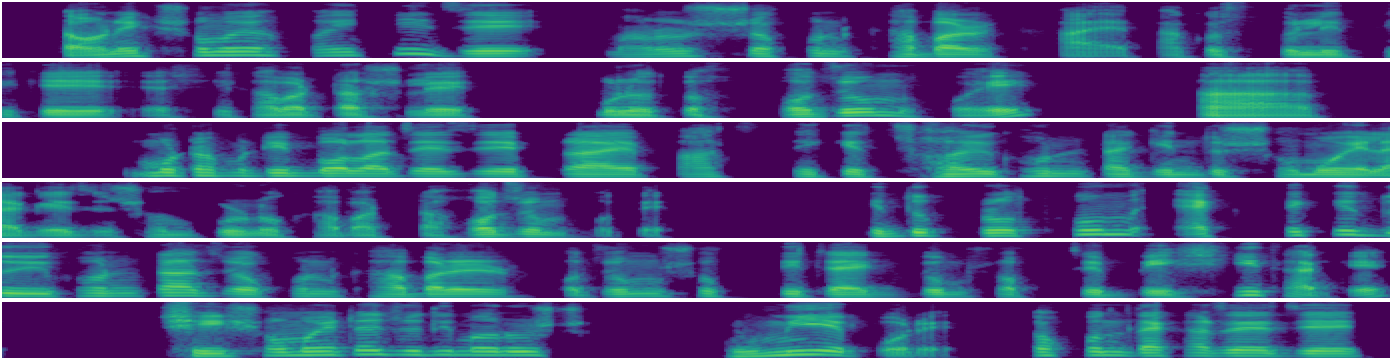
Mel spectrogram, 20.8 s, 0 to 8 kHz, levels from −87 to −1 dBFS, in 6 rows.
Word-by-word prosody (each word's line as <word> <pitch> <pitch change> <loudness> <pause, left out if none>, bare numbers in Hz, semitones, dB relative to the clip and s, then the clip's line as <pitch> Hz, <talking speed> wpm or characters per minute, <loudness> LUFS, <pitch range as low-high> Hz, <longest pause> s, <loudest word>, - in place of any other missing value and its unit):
তা - - +5
অনেক 130 +1 +2
সময় 180 +1 +2
হয় 165 0 -5
কি 255 - -6
যে 130 0 +5 0.3
মানুষ 120 +4 -4
যখন 130 +2 -3
খাবার 110 -1 +4 0.2
খায়, - - -3
পাকস্থলী 100 0 -3
থেকে 100 - +1 0.2
এ - - -7
সে - - -16
খাবারটা - - 0
আসলে 95 +1 0 0.4
মূলত - - 0 0.2
হজম 135 +11 +3
হয়ে 85 - +3 0.5
আ - - +5 0.8
মোটামুটি 155 -2 +1
বলা 135 -1 +6
যায় 125 -1 +2
যে 125 - +2
প্রায় 110 -2 +6
৫ 115 0 -6
থেকে 115 0 -2
৬ 120 +1 +2
ঘন্টা 130 -2 -3
কিন্তু 105 -1 -3
সময় 105 -1 +3
লাগে 90 +1 +1
যে - - -11
সম্পূর্ণ 95 0 -4
খাবারটা - - -6
হজম - - +2
হতে। - - -11 0.5
কিন্তু 130 +5 +1
প্রথম 145 +10 +1 0.2
১-২ 180 -7 0
ঘন্টা 140 +3 +1
যখন 120 +3 -2
খাবারের 115 0 +3
হজম 115 +1 -5
শক্তিটা 125 -2 -2
একদম 105 +1 -4
সবচেয়ে 90 - -4
বেশি 95 - -1
থাকে। - - +2 0.5
সেই 130 -1 +7
সময়টায় 190 +6 +2
যদি 200 0 -1
মানুষ 185 0 +2 0.4
ঘুমিয়ে 185 - +6
পড়ে - - -2 0.2
তখন 170 +2 0
দেখা 155 0 +4
যায় 145 -1 +5
যে 130 - +7
130 Hz, 170 wpm, -26 LUFS, 110-160 Hz, 0.8 s, সেই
